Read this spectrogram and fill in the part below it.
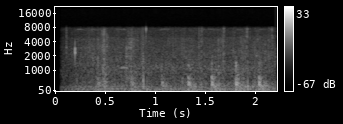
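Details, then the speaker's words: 2004 VW Beetle, front right (passenger) wheel rocked by hand: dull knocks about every quarter second from play in a worn front ball joint that needs replacing. "Don't know if you can hear that. Hear that? So the ball joint needs to be replaced."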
